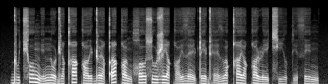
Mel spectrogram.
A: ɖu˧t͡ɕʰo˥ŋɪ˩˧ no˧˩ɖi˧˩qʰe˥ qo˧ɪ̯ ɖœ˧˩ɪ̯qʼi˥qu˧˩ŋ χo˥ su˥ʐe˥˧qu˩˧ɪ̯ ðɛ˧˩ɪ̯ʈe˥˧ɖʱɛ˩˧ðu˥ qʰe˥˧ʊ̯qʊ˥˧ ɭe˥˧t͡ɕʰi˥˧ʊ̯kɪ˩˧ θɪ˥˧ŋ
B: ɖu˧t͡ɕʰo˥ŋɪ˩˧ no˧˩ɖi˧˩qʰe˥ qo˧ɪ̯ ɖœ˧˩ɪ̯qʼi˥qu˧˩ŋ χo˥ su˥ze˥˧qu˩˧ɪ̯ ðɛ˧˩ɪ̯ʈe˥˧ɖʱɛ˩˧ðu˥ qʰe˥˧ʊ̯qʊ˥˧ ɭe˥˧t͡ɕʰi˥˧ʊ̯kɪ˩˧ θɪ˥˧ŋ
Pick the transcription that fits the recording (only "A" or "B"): A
